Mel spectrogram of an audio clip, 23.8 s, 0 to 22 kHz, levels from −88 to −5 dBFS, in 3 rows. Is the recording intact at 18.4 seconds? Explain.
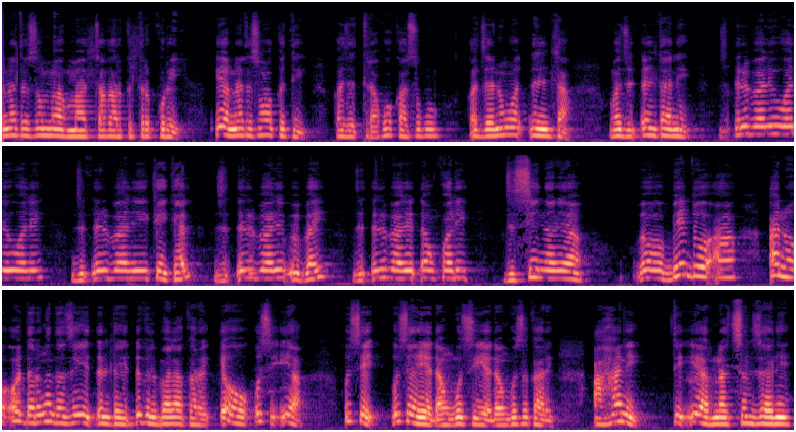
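No. At 18.4 seconds the speech has channel delay (comb filtering), present throughout the clip. One channel lags the other by around 10 ms. Summed to mono, they cancel at evenly spaced frequencies from roughly 50 Hz upward. The speech sounds hollow and phasey.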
